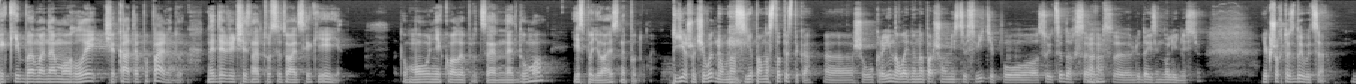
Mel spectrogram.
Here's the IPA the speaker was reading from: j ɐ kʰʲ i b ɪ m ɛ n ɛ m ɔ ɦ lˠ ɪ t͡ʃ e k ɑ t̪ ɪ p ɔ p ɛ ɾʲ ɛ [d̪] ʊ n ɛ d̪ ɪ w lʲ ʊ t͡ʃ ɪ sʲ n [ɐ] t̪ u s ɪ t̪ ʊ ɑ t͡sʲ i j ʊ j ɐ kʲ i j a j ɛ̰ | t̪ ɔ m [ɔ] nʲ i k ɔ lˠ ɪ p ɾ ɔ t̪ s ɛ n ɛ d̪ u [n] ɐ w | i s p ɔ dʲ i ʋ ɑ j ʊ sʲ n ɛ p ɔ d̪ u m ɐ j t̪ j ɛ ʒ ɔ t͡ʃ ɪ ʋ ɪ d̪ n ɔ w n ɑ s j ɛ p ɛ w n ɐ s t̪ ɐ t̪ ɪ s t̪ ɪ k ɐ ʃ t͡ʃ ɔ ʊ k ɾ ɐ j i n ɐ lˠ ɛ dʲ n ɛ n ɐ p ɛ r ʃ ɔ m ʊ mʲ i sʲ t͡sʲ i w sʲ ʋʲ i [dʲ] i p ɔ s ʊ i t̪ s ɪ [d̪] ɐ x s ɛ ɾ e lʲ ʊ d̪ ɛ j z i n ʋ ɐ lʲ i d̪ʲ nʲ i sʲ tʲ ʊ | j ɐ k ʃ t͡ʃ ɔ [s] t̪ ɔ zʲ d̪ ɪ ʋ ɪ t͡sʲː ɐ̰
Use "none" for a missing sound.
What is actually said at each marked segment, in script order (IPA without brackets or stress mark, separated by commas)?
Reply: d̪, ɐ, u, m, tʲ, d̪, x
